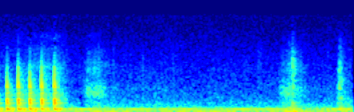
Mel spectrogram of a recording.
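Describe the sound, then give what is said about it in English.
A quick series of five sharp, loud knocks on the wooden door of a house, followed by quieter rustling and a faint thump over a low steady hum. “I made sure no one was following me and knocked on the door.”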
